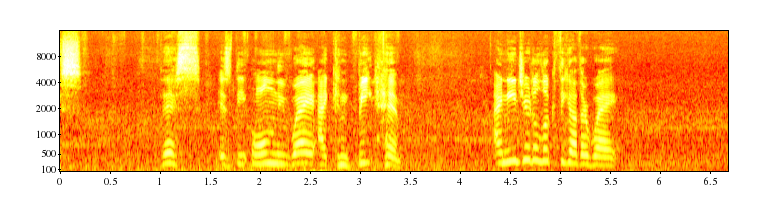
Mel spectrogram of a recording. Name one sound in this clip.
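A young woman speaks pleadingly, close by.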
